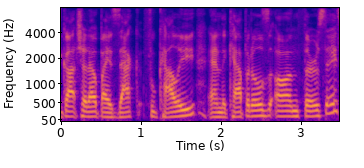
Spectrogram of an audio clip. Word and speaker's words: Fucale: Yeah, Fucale. Okay, I nailed it. Then you can start from then they got shut out by. Then they got shut out by Zach Fucale and the Capitals on Thursday.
